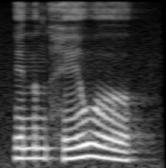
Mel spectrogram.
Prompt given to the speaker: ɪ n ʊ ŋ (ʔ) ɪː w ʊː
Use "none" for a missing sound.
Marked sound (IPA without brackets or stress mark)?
h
